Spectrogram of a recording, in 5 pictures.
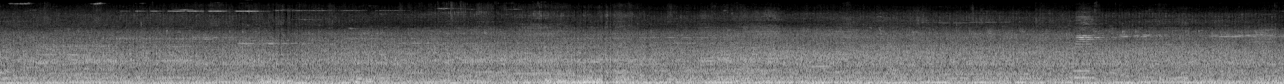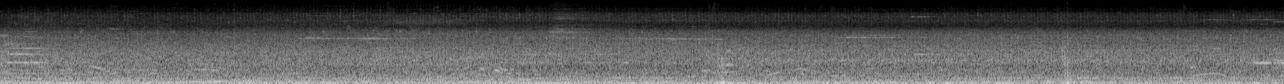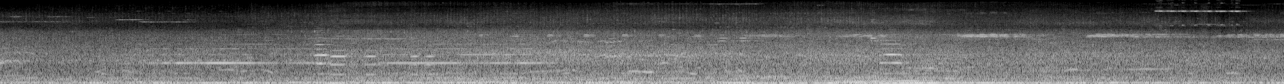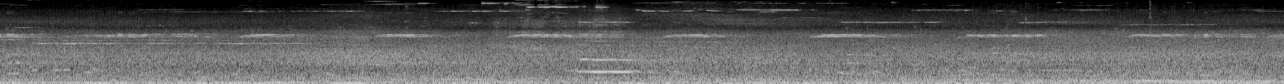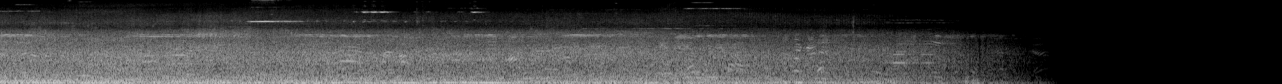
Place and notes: Ville Nouvelle, Tunis, Tunesien - tunis, place du 14 januar 2011
At the place du 14 januar 2011, a big traffic circle, on an early afternoon.
The sound of dense street traffic and the whistles of two policemen.
international city scapes - social ambiences and topographic field recordings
